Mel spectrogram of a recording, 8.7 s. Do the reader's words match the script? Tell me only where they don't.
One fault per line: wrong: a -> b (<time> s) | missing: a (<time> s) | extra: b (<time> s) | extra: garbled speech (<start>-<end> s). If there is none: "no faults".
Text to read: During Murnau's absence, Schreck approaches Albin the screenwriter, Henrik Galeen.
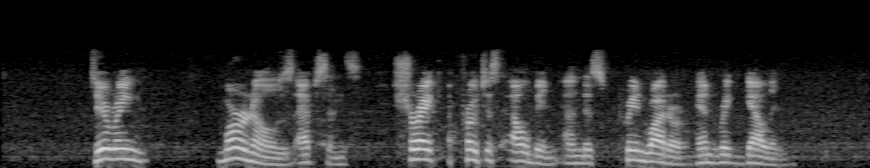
extra: and (5.6 s)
